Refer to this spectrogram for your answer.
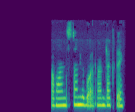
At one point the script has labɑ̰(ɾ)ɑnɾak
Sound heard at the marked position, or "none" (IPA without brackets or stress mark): ɾ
